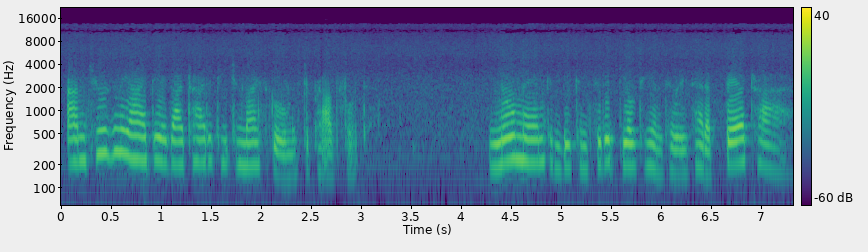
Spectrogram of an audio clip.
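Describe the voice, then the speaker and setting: An actress playing an earnest, principled frontier schoolteacher with an American accent and proper diction in an old radio western. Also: female voice, mid-range voice, animated, brisk, husky. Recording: muffled, faintly noisy old radio recording.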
